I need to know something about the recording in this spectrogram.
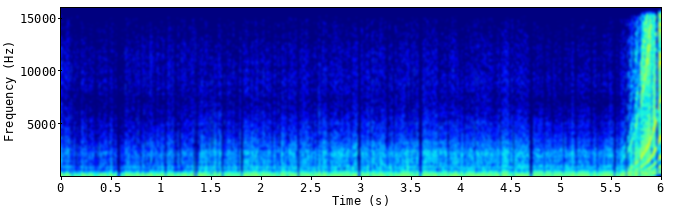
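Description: Synthesized access tones from a sorting-algorithm visualizer: a dense, gritty low buzz with a steady low tone while the merge sort works through the smallest values, then a quick rising sweep of tones near the end as the array finishes sorting.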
